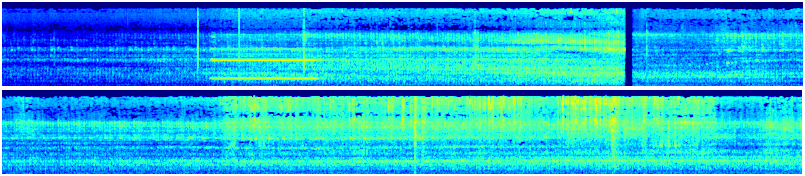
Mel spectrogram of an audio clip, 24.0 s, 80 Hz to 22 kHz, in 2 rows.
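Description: Sound decoder in an O gauge model Class 08 diesel shunter playing the locomotive's diesel engine sound through its small onboard speaker as it runs. A single steady horn blast about three seconds in lasts about a second and a half, and the sound drops out for an instant about nine seconds in.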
